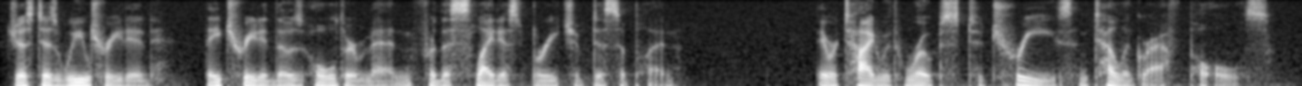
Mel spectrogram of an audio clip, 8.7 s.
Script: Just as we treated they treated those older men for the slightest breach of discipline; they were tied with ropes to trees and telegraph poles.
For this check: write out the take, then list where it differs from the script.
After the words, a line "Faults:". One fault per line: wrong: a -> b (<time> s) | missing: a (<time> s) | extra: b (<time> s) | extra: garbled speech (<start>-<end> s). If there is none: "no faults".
Just as we treated they treated those older men for the slightest breach of discipline; they were tied with ropes to trees and telegraph poles.
Faults:
no faults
